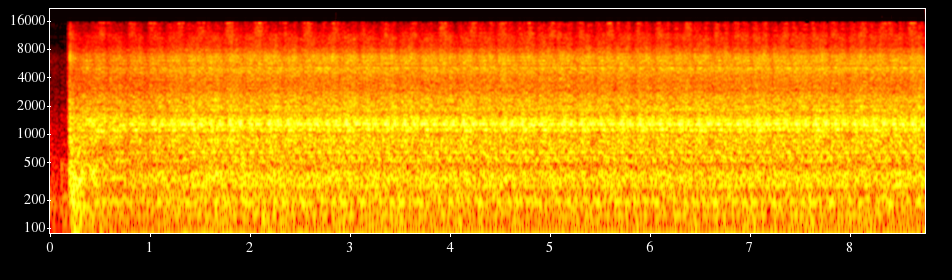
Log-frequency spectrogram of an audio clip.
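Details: 1957 Nash Metropolitan barn find with manual choke, after sitting many years: catches right away and settles into a steady, even idle with a light rhythmic patter; small four-cylinder running smoothly.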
